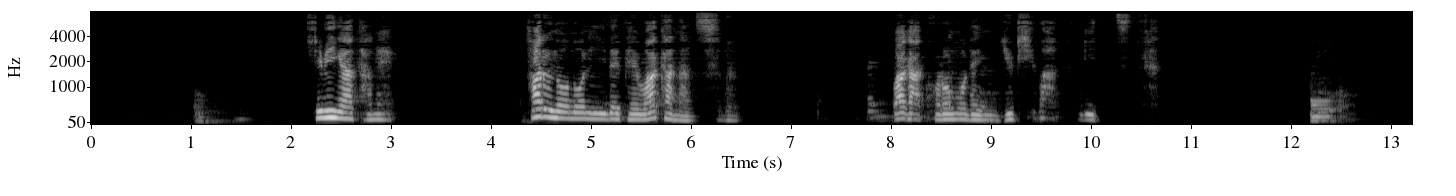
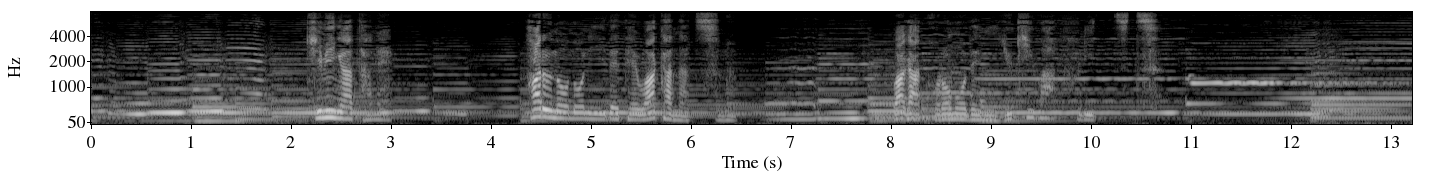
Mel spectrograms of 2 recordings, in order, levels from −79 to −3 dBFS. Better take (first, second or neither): second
